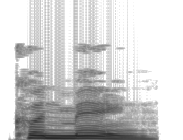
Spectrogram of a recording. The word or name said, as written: Kunming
